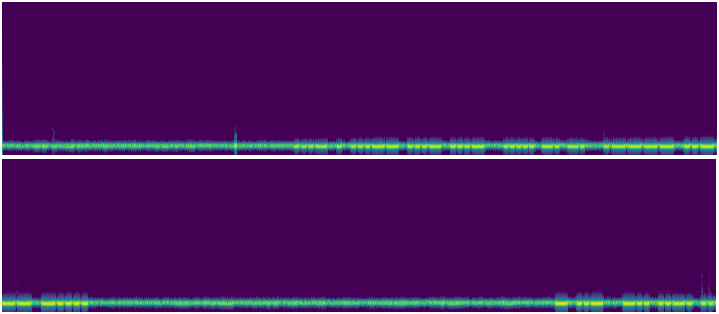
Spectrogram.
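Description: Radio static hisses softly throughout.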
